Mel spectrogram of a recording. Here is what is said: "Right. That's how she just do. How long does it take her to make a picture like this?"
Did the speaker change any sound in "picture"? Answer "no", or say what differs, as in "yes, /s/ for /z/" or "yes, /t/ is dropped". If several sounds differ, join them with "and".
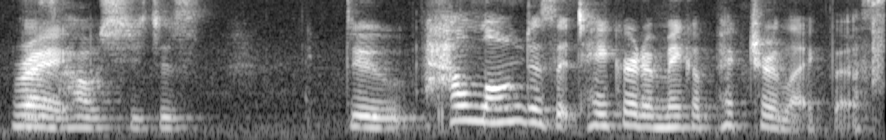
no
